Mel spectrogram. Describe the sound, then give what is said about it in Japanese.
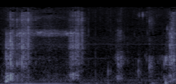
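Crunchy chewing with no talking: a few loud, crackly bites at the start and again near the end, separated by softer, irregular smacking and clicking mouth sounds. “結構この、くちゃくちゃ言ってる音とか入るんだよね。”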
